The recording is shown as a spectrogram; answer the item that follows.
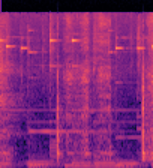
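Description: Chalk scraping and tapping on a blackboard as letters are written, with two sharp taps, over background music with a low bass line.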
